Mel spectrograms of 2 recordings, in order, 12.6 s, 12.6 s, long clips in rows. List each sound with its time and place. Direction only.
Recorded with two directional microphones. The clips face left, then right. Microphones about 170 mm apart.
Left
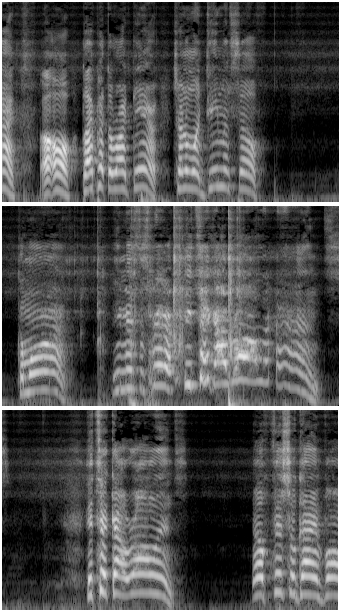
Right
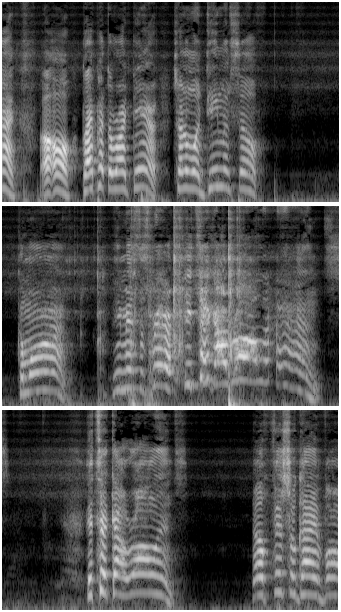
0.0 s speech: 20° left (ahead or behind)
2.2 s speech: 5° right (ahead or behind)
2.8 s speech: 5° left (ahead or behind)
4.4 s speech: 30° left (ahead or behind); by 8.5 s 50° left (ahead or behind)
9.2 s a sound: 25° left (ahead or behind)
9.8 s a man's voice: 55° left (ahead or behind)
